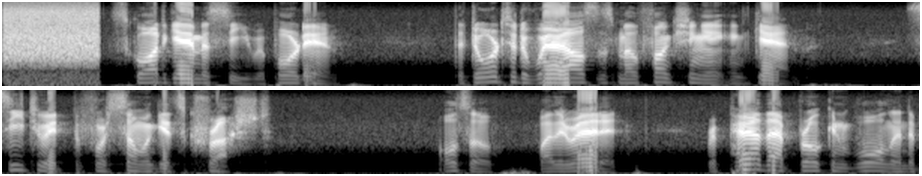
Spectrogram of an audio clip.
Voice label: radio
